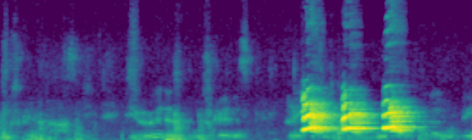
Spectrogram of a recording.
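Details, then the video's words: Labrador puppies at the moment of farewell to their littermates; faint rustling and soft sounds give way to three sharp, harmonic yelps about half a second apart, followed by a low whimper. "Abschied von den Geschwistern.Labrador Welpe"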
